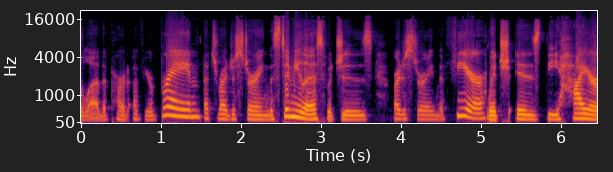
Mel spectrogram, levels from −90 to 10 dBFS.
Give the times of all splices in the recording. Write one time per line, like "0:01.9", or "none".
0:05.1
